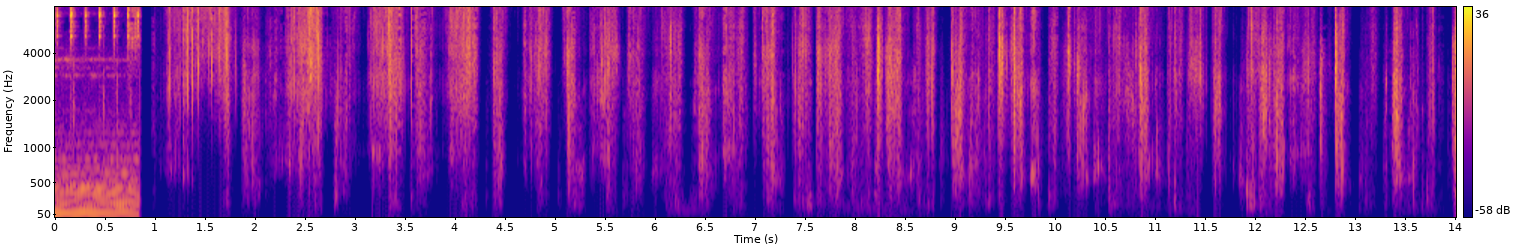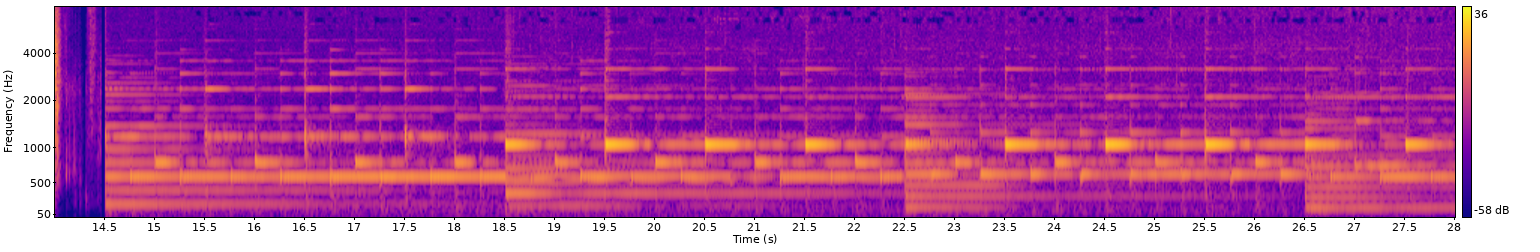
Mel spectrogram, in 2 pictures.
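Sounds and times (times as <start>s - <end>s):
crunching and munching of grass: 0.9s - 14.5s.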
